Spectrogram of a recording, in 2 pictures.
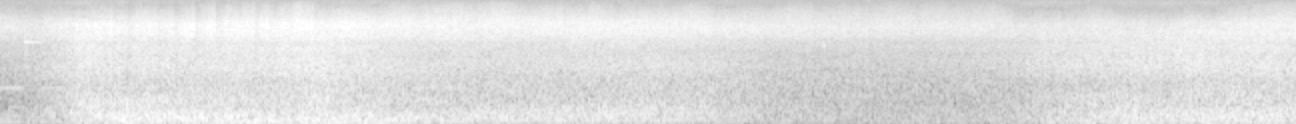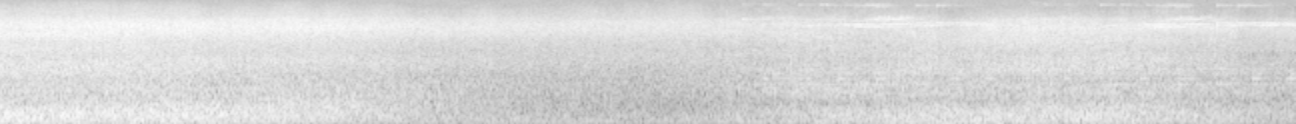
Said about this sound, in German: Geräusch von Meeresrauschen, dann stilles Surren auf einem endlosen Flur.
